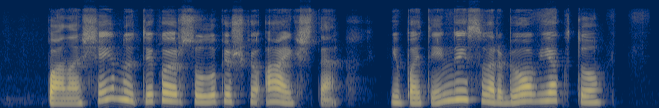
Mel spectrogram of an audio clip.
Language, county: Lithuanian, Panevėžys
